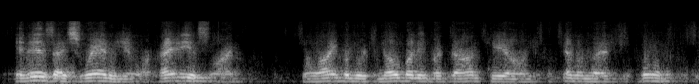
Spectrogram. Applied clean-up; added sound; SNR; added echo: neural separator model SepFormer DNS4.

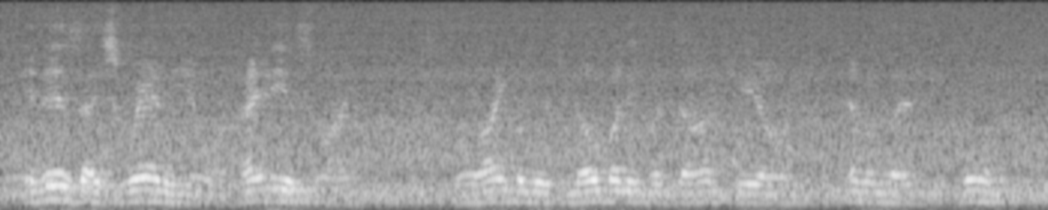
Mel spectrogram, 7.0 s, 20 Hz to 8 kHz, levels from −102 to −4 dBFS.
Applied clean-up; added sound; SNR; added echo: none; Water; 6 dB; reverberation time 0.8 s.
